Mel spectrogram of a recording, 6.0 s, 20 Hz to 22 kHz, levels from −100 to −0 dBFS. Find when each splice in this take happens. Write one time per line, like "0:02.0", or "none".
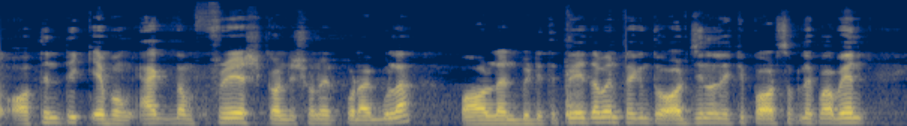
0:04.2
